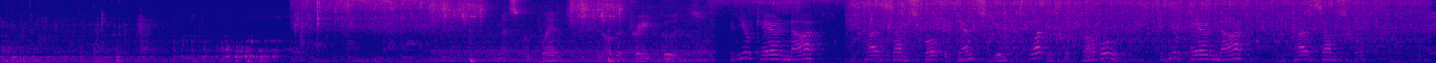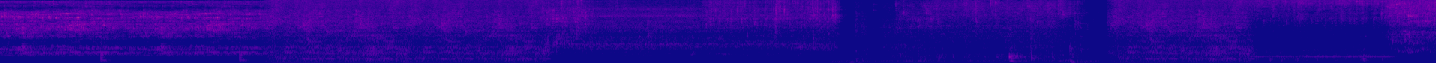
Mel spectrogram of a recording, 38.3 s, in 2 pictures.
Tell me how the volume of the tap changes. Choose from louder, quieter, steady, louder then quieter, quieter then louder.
quieter.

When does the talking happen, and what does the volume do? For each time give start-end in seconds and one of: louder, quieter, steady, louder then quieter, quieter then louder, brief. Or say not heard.
6.5-18.2 steady.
